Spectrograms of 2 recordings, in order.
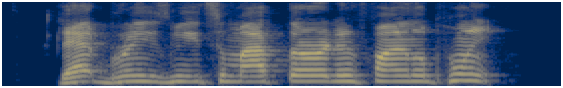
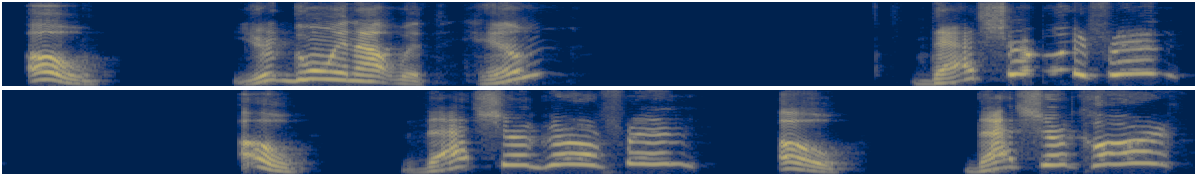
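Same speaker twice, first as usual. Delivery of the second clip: mock disbelief; 8 semitones higher than usual. Scene: teasing a friend about their partner and car, high mock disbelief. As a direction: voice jumps way up in fake incredulous questions. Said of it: "That's like me saying".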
